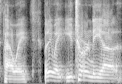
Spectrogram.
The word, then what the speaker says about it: Poway: If you know how to pronounce it, then you're definitely a local. But it's not Poway, it's Poway.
